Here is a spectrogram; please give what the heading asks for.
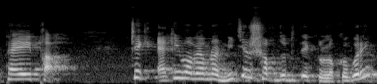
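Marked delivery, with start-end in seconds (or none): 0.1-0.5 পেপা as "paay-pa", first vowel long; lengthened A. Shown as a demonstration. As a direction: stretch the "ay" in পেপা. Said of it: "একটু লম্বা করে". (পেপা-র প্রথম এ টেনে লম্বা করে)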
